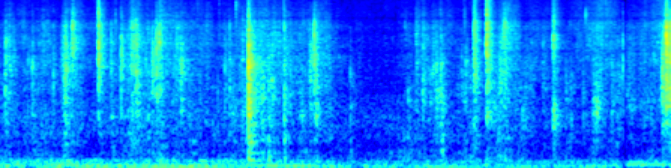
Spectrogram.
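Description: Packaging being handled: scattered light rustles and small taps, with one sharper click about a second and a half in.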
